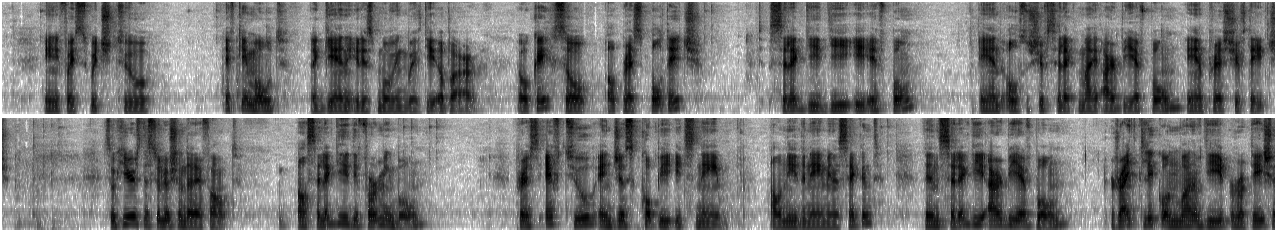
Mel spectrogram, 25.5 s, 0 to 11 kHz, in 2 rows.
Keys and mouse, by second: 1.0 n, 1.8 drag, 2.6 r, 6.4 alt+h, 6.9 click, 7.3-8.6 middle drag, 10.1 shift+click, 12.3 shift+h, 13.1-13.5 d, 13.2 right click, 17.8 F2, 21.4 click.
